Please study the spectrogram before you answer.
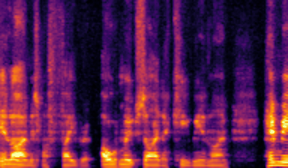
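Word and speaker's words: Old Mout: didn't realize it was pronounced old moot until uh I came across a wooden display that told you how to say it and then it said old moo pronounced incorrectly since 19 blah blah blah it's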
